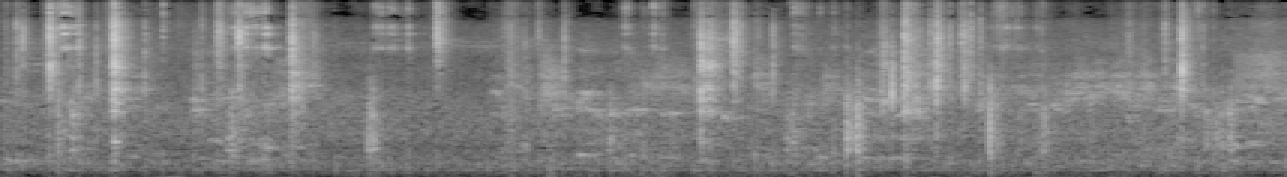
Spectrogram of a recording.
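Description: Handfuls of crunchy baked granola (oats, nuts and dried fruit) dropped into a glass jar: scattered light clicks and rustles of the clusters hitting the glass and each other, with fingers gathering pieces off the baking tray.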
